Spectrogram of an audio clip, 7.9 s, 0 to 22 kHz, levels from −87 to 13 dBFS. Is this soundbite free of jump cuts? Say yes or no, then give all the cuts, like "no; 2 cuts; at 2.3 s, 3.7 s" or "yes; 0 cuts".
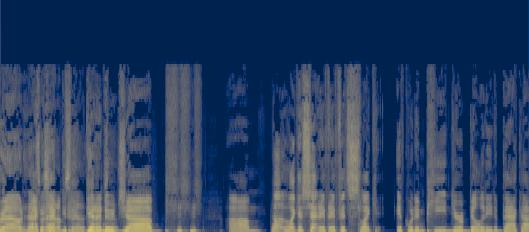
no; 3 cuts; at 4.0 s, 4.9 s, 6.1 s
